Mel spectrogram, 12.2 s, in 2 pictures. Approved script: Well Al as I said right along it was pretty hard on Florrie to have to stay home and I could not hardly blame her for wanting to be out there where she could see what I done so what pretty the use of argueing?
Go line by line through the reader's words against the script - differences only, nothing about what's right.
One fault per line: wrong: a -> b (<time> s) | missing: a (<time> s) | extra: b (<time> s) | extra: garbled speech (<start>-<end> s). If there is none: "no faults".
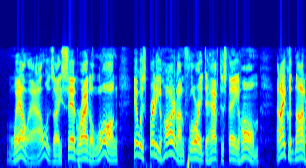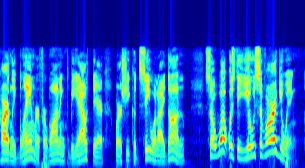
wrong: pretty -> was (10.7 s)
